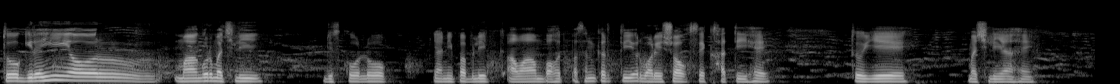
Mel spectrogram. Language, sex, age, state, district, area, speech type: Urdu, male, 30-45, Uttar Pradesh, Lucknow, rural, spontaneous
